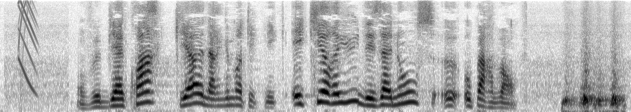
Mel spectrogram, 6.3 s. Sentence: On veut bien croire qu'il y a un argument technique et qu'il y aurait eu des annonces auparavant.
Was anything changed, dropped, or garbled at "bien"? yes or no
no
